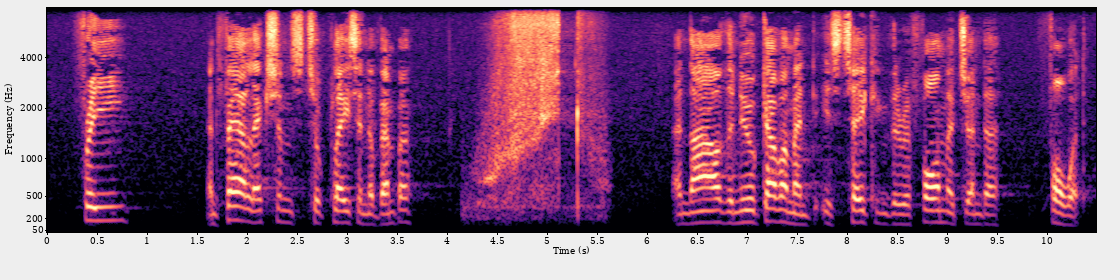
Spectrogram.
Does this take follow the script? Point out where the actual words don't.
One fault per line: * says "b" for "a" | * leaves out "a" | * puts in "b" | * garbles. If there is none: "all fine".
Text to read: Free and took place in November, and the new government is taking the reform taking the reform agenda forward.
* puts in "fair elections"
* puts in "now"
* leaves out "taking the reform"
